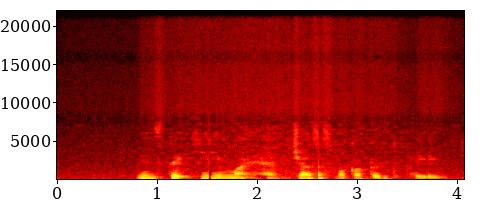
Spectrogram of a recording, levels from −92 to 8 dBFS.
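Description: Noise suppressor artifacts run through the whole clip. The suppressor treats the steady room noise, which sits about 17 dB below the speech, as something to remove band by band in each frame, pulling it down by about 18 dB. The background therefore drops away in the gaps between words and climbs back up underneath them.

Overlapping chunks show up at 0.41–0.51 s, 1.51–1.61 s, 2.61–2.71 s and 3.71–3.81 s. The audio was handled in pieces 1 s long, and each piece begins 100 ms before the previous one finishes, so that 100 ms stretch plays twice at every join. The regular 1.1-second spacing gives the clip a recurring stutter, each one a brief repeated slice of sound with a small jolt where the chunks meet.

Speech cut by the noise suppressor affects the stretch from 2.21 s to the end at 4.07 s. Over that span the suppressor mistakes parts of the speech for noise and turns them down with the background, by as much as about 17 dB at the deepest point. 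Around 0.4 s of speech is affected in all. The affected parts sound swallowed and faint rather than clearly formed.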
